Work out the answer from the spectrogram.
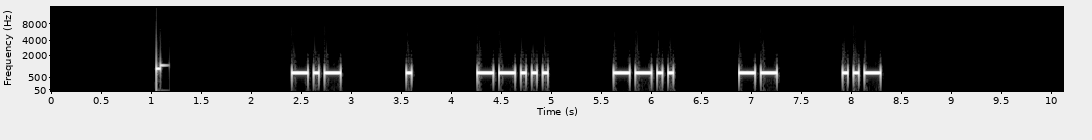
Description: Morse code, heard as a keyed tone, about 22 wpm, spaced as for 10 wpm, 700 Hz. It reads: KE7ZMU
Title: USA Call Signs - 6 Characters - 4x Character Spacing - 22wpm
